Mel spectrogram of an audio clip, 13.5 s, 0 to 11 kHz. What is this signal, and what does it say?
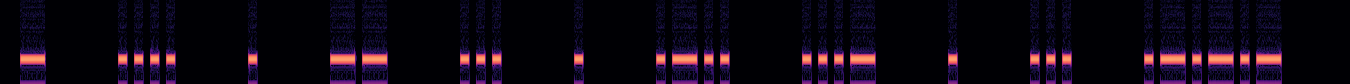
Morse code, heard as a keyed tone, about 15 wpm, spaced as for 8 wpm, 1000 Hz. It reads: THEMSELVES.
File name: qotdfiles / 8wpm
